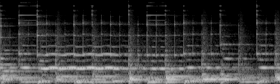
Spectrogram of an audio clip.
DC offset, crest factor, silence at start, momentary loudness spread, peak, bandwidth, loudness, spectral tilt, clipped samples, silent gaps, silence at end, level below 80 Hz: under 0.1%; 12 dB; 0 s; 5 LU; -6 dBFS; over 20 kHz; -20 LUFS; -6 dB/octave; under 0.1%; none; 0 s; -46 dBFS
